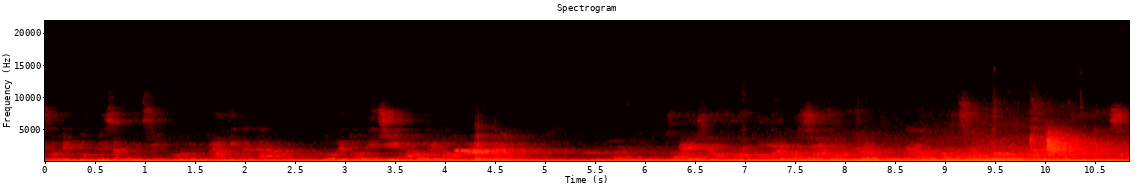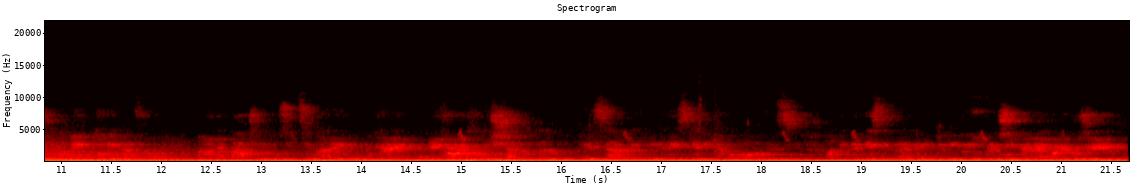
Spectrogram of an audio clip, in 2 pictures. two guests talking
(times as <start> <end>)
5.3 21.6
